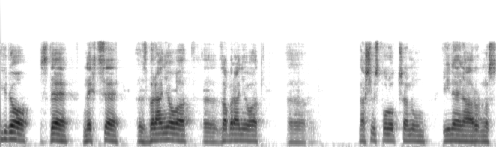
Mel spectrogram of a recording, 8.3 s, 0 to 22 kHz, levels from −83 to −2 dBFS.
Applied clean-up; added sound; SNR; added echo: neural mask model DeepFilterNet 3.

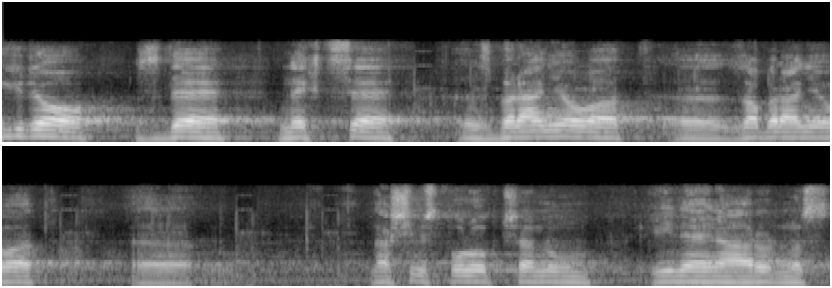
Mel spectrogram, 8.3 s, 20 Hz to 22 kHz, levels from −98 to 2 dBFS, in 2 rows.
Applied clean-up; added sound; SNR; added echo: neural separator model SepFormer DNS4.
